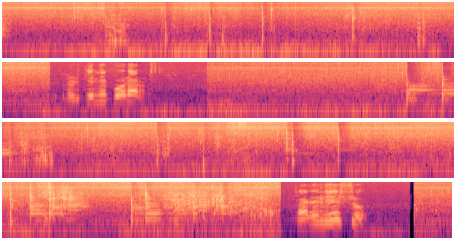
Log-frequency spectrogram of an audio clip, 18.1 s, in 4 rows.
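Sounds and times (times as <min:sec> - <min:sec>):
masala sizzling in a metal pot: 0:06.6 - 0:16.4, 0:17.7 - 0:18.0
spoon knocking and scraping pot: 0:13.6 - 0:16.0.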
